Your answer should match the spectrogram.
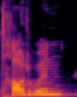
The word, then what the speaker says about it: Troutwin: It's pronounced Troutwin, so it's not that hard to say in English either.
